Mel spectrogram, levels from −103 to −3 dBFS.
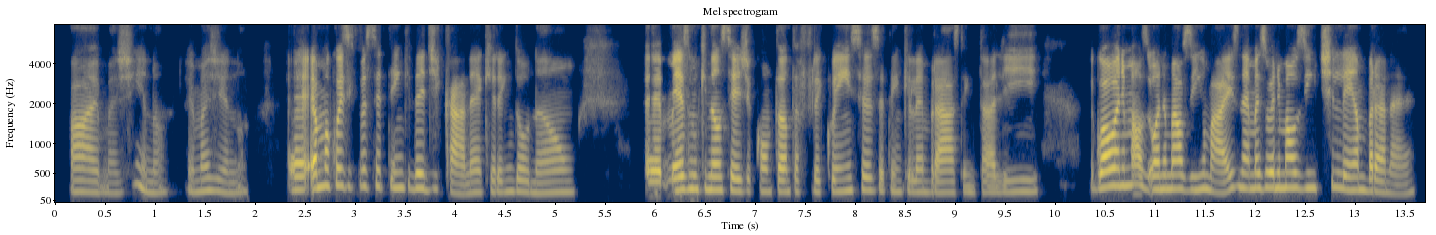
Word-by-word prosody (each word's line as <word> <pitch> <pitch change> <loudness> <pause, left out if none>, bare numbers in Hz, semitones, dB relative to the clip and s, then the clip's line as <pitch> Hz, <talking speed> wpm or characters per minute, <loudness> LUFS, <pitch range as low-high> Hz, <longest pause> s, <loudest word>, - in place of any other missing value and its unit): Ah, 190 -1 0
imagino, 180 - -10 0.2
eu - - -13
imagino. 195 -2 -10 0.5
É 225 0 +5
é - - +12
uma 285 +3 +1
coisa 295 -1 +2
que 260 - -28
você 280 0 -6
tem 255 0 -6
que 260 - -13
dedicar, 230 -9 -1
né, 180 +2 -5
querendo 190 +2 -9
ou 190 -1 -6
não, 180 +2 -7 0.7
eh, 180 0 +3
mesmo 230 +3 +7
que 230 - -6
não 220 0 +4
seja 205 -2 +1
com 195 0 -5
tanta 195 0 0
frequência 200 +4 -3
você - - -7
tem - - -12
que - - -11
lembrar 185 -1 -1
você - - -10
tem 95 - -13
que 90 - -17
estar 90 - -5
ali, 195 - -8 0.5
igual 265 +2 +8
o - - +9
animalzinho, 295 -5 +3
o - - +6
animalzinho 235 0 +1
mais, 180 +5 +1
né, 250 -2 +1
mas 250 +1 -1
o - - +1
animalzinho 255 0 +1
te 250 +3 0
lembra, 220 -6 +1
né, 160 0 -10
205 Hz, 205 wpm, -24 LUFS, 185-245 Hz, 0.7 s, é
